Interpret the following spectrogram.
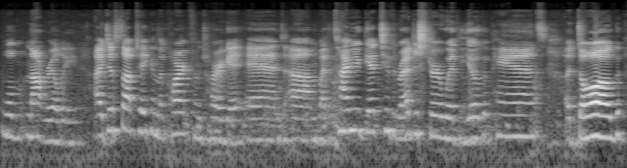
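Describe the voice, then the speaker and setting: A woman's voice: a little high, steady tone, normal speed, hardly any pauses, fairly bright tone. A woman in her thirties from Texas, performing a stand-up comedy set in a dry, self-deprecating way. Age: 30s. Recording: echoey live room.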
